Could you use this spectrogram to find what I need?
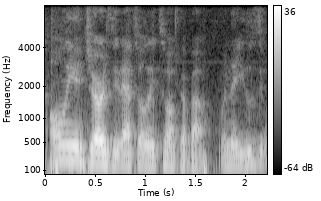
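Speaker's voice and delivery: usual speaking voice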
